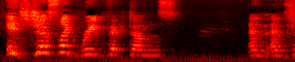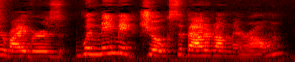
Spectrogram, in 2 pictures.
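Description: A woman's voice: sits high, animated, a little slow. A woman in casual chat who swears freely and often stammers and restarts her sentences. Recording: roomy echo.

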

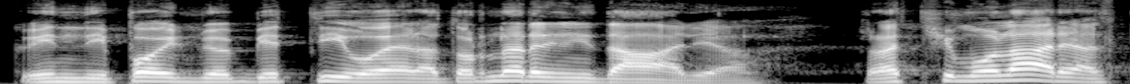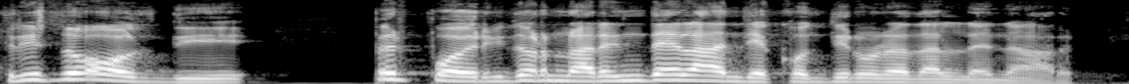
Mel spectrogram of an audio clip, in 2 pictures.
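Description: A man with a Sicilian accent and a smooth, slightly high voice tells his own story as an interview guest. He talks in a casual, colloquial, self-deprecating way, recorded close and dry. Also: animated, fairly quick, dry recording. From Sicily, Italy. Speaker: interview guest, professional Muay Thai fighter.

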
